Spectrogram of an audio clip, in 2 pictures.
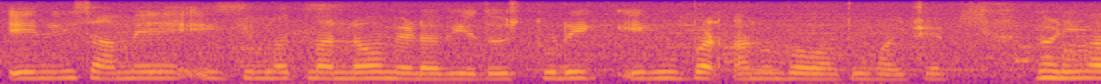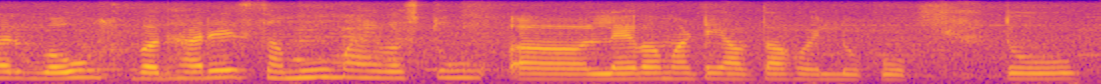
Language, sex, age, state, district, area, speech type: Gujarati, female, 30-45, Gujarat, Morbi, rural, spontaneous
